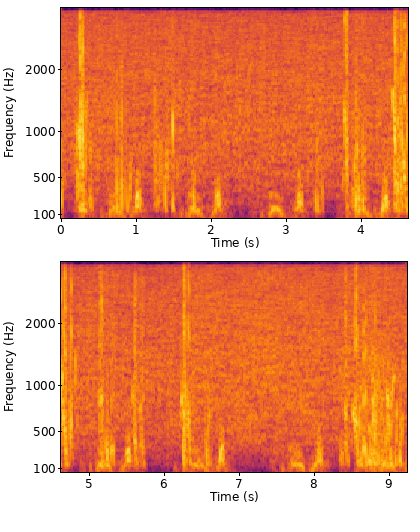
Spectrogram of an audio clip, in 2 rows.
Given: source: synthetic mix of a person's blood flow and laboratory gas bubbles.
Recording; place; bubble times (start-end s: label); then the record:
Doppler ultrasound of blood flow; precordium
0.00-0.05 s: bubbles
0.17-0.45 s: bubbles
0.70-0.96 s: bubbles
1.22-1.54 s: bubbles
1.73-1.82 s: bubbles
3.36-3.52 s: bubbles
3.74-4.08 s: bubbles
4.38-4.86 s: bubbles
5.11-5.36 s: bubbles
5.57-5.76 s: bubbles
6.20-6.40 s: bubbles
6.54-6.66 s: bubbles
8.34-9.22 s: bubbles
From the record:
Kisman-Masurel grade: 232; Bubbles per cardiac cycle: several, 3 to 8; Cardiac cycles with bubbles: 50 to 99%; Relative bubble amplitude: moderate (0.250 to 0.450); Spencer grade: 3 (all of the cardiac periods contain showers or single bubble signals, but not dominating or overriding the cardiac motion signals); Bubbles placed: only in the low amplitude regions of the cardiac cycle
